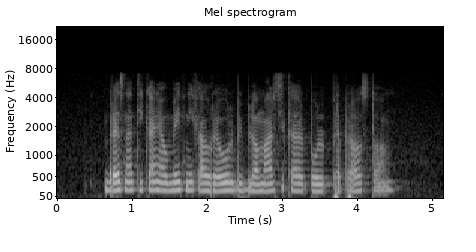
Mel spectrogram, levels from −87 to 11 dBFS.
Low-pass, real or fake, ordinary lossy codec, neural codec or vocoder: 7.2 kHz; real; none; none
